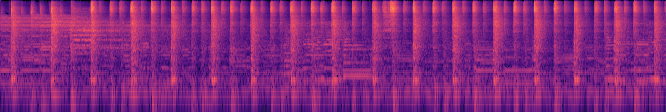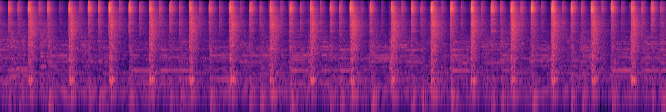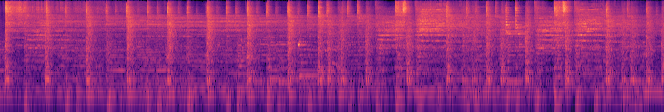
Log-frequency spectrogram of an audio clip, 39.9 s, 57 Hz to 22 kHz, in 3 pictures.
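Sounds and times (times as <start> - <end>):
band playing a song: 0.0 - 39.9
drum kit beat: 0.0 - 39.9
cymbals: 26.9 - 39.9.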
